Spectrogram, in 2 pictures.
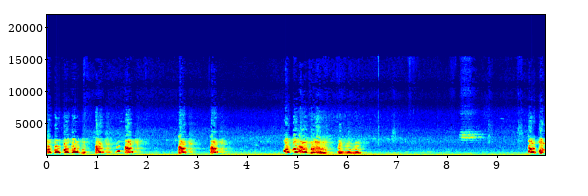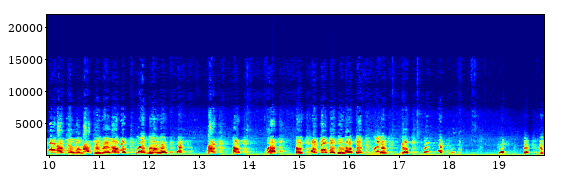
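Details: Pet German Shepherd and Boxer dogs barking loudly in irregular bursts, single sharp barks early, then rapid runs of repeated barks between pauses, roughly two per second, with a voice faintly audible in the background.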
